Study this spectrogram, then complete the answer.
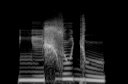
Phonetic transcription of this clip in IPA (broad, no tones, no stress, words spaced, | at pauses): ʎiʃzuɟu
